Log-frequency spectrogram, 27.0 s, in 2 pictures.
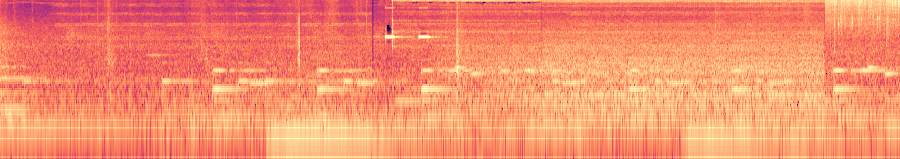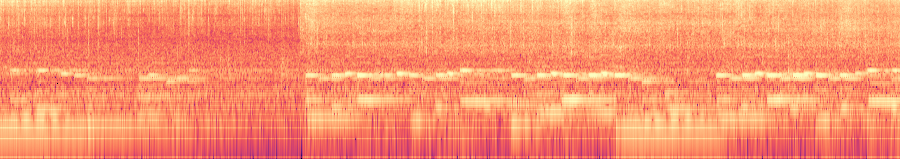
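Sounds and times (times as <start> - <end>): soft background music: 0.0 - 27.0
oil sizzling in a frying pan: 12.4 - 27.0.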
